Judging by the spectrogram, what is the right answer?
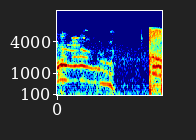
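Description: A cat meows twice, close and fairly clear: a long drawn-out call that falls in pitch, then a pause of near silence, then a shorter, sharper meow.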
